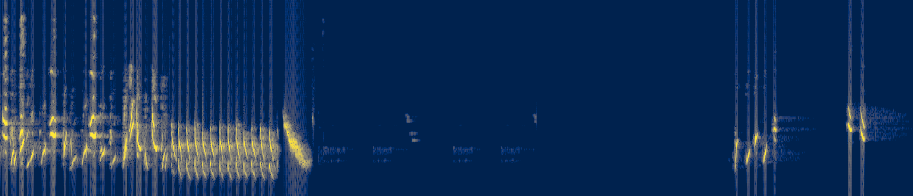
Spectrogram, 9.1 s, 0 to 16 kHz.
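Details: Algerian goldfinch from Kef El Hamam near Souk Ahras, Algeria, delivering a quick twittered phrase that runs into a dry rattling trill of about 150 notes per minute and ends on a slurred note; silence follows, with a few scattered high chirps.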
